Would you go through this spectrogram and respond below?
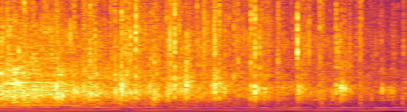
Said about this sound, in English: So we thank, hey, it's Father's Day. Don't clap for that one.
